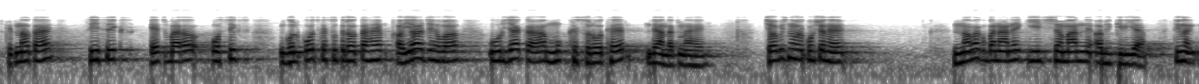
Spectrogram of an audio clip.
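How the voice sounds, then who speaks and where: A man teaching exam questions and answers in a didactic way, repeating key points as reminders. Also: sits high. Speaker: exam-prep chemistry teacher. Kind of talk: question-and-answer lesson narration. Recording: narrow, tinny phone-like sound.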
